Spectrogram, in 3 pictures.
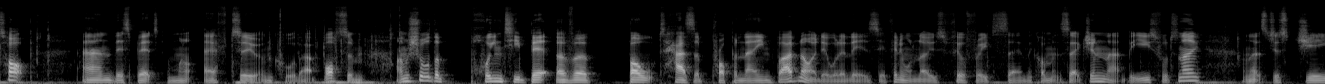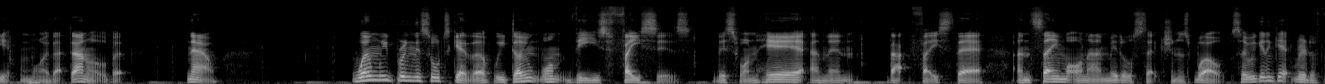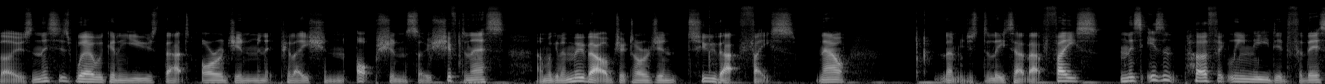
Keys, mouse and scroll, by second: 0.1 p, 0.4 Return, 2.3 F2, 3.0-3.7 typing, 3.9 Return, 7.5-8.0 scroll up 1, 8.0 middle click, 10.2 scroll down 1, 10.5 middle click, 12.0 shift+middle click, 12.8 scroll down 1, 13.0 middle click, 13.2 g, 13.5 y, 14.8 shift+middle click, 15.2 middle click, 16.1 scroll down 1, 16.4 shift+middle click, 18.0 middle click, 19.6 Tab, 20.8 middle click, 21.7 alt+q, 22.8 middle click, 25.4-25.8 scroll up 1, 25.9 shift+middle click, 26.4 middle click, 28.9 shift+middle click, 29.4 middle click, 31.1 shift+s, 34.2 middle click, 35.6 Delete, 37.3 Tab, 38.0 middle click.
